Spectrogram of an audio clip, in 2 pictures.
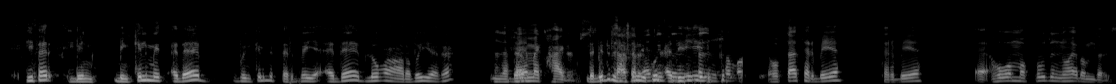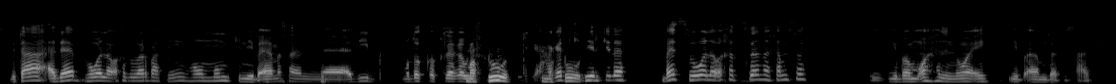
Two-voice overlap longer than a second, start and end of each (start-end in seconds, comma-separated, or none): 5.9-7.1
